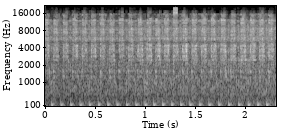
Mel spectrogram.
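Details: 1981 Yamaha SR185 single after replacing the faulty original TCI (intermittent weak spark, sputtering, bogging, backfiring) with an Ignitech TCI and fitting an aftermarket carb: crisp, evenly spaced exhaust pulses around eleven a second, no misses or stumbles; normal idle.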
